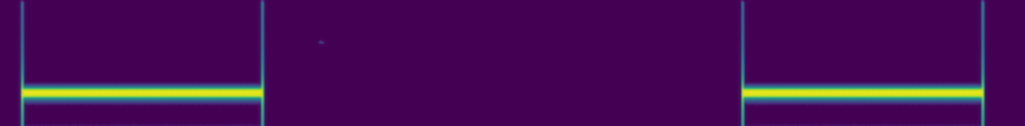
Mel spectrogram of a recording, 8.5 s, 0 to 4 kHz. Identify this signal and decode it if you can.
Ringback tone (North America), 440 + 480 Hz.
